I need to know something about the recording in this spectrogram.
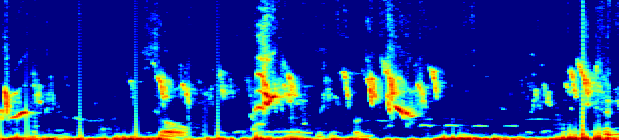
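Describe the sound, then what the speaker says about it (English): Birds chirp in bright, short bursts and trills over a low rumbling background, calls coming in clusters across several seconds, with a brief spoken word and some wing-flutter-like noise. "can you hear the birds?"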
